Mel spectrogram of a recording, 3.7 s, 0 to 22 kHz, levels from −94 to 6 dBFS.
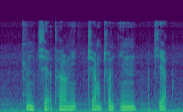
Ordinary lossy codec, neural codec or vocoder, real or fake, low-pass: Opus, 32 kbps; none; real; 9.9 kHz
